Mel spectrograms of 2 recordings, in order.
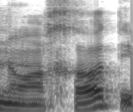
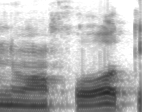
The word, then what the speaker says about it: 暖和: 暖和っていうのは暖かいということです。この和ですね。和ではありませんね。発音に注意ですね。まあ、人によっては暖和っていう人もいるんですけど、まあ、一般的には暖和って言いますよ。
